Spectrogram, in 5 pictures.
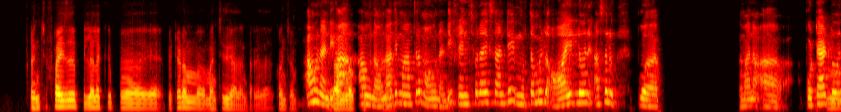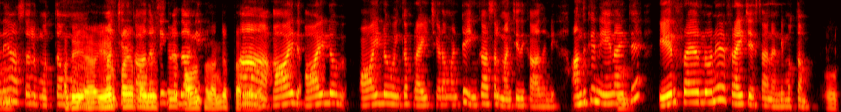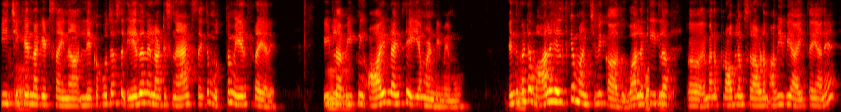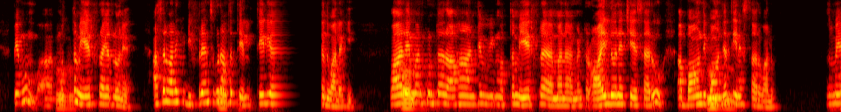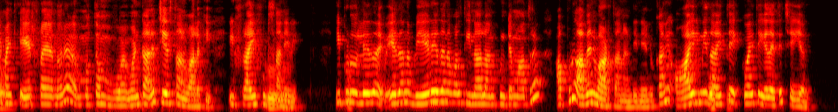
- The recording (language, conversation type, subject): Telugu, podcast, వంటను పంచుకునేటప్పుడు అందరి ఆహార అలవాట్ల భిన్నతలను మీరు ఎలా గౌరవిస్తారు?
- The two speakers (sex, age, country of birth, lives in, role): female, 25-29, India, India, guest; male, 25-29, India, India, host
- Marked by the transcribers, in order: in English: "ఫ్రెంచ్ ఫ్రైస్"; other background noise; in English: "ఫ్రెంచ్ ఫ్రైస్"; in English: "ఆయిల్"; in English: "పొటాటోనే"; in English: "ఎయిర్ ఫ్రైయర్‌లో"; in English: "ఆయిల్ ఆయిల్‌లో ఆయిల్‌లో"; in English: "ఫ్రై"; in English: "ఎయిర్ ఫ్రైయర్"; in English: "ఫ్రై"; in English: "చికెన్ నగ్గెట్స్"; in English: "స్నాక్స్"; in English: "ఎయిర్"; in English: "ఆయిల్‌లో"; in English: "హెల్త్‌కే"; in English: "ప్రాబ్లమ్స్"; distorted speech; in English: "ఎయిర్ ఫ్రైయర్"; in English: "డిఫరెన్స్"; in English: "ఎయిర్"; in English: "ఆయిల్"; in English: "ఎయిర్ ఫ్రైయర్"; in English: "ఫ్రై"; in English: "అవెన్"; in English: "ఆయిల్"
